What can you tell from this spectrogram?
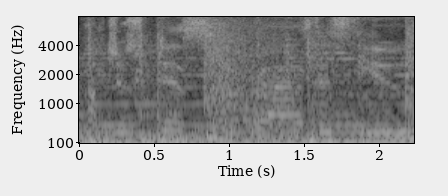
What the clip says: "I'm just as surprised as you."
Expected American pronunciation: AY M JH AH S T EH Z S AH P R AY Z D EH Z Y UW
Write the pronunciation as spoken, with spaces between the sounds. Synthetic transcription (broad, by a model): AY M JH AH S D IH S AH P R AY Z D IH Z Y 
